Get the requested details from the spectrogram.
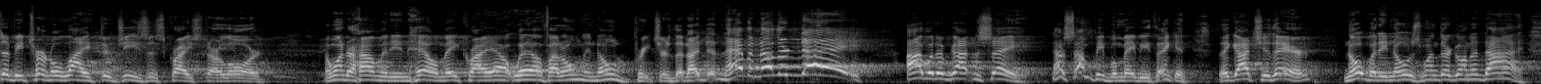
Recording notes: During the Sunday Morning service of the 47th Annual Stewardship and Missions Conference on October 15, 2023, at North Valley Baptist Church in Santa Clara, California.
